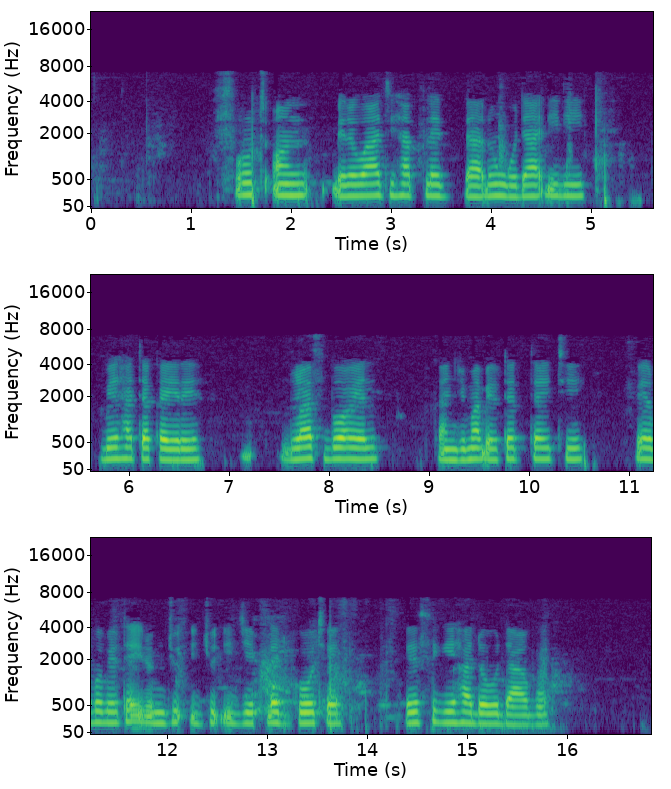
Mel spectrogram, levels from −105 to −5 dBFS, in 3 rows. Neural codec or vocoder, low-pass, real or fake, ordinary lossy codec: none; 7.2 kHz; real; MP3, 48 kbps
